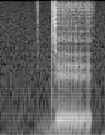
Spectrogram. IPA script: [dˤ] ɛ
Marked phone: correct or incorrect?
incorrect: d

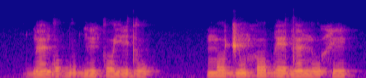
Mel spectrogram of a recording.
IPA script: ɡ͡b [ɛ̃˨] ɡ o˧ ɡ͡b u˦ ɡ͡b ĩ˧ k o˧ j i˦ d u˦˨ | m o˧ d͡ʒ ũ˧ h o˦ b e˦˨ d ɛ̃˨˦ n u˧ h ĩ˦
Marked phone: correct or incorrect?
correct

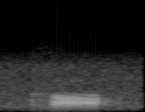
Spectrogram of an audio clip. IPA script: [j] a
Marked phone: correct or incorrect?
incorrect: ɣ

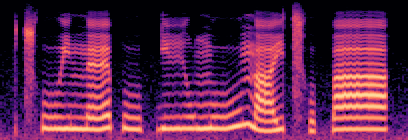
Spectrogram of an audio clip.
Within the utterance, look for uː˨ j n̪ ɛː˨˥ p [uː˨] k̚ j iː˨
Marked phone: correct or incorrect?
correct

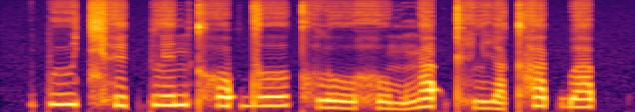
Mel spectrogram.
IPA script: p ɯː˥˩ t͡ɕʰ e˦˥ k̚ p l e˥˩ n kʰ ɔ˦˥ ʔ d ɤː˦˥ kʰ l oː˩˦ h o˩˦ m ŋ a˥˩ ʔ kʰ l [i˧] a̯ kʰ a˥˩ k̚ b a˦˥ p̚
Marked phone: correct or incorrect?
incorrect: i˩˦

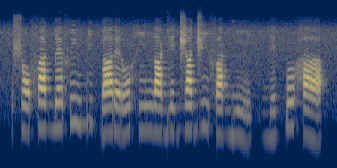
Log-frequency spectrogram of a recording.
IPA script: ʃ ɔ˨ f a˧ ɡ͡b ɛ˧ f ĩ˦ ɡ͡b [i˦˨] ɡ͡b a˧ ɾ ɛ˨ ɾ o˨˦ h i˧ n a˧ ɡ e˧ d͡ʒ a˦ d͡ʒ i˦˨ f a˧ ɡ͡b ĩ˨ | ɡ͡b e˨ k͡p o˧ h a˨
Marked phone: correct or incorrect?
correct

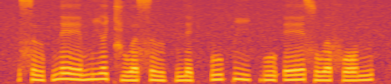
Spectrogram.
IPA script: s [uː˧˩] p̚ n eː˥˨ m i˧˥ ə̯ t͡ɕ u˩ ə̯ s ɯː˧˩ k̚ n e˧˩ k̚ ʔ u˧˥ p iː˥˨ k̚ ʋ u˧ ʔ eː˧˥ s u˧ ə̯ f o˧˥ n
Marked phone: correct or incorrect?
incorrect: ɯː˧˩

